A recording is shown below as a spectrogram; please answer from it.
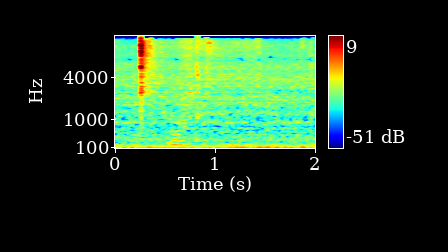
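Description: A metal spoon stirring in a stainless steel pot, with one light clink of the spoon against the pot a quarter second in, over a steady low hum.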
